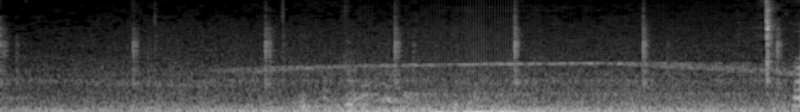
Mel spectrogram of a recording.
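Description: Road and engine rumble inside a moving car's cabin, loudest about halfway through. A faint drawn-out whine rises slowly and eases off near the end.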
